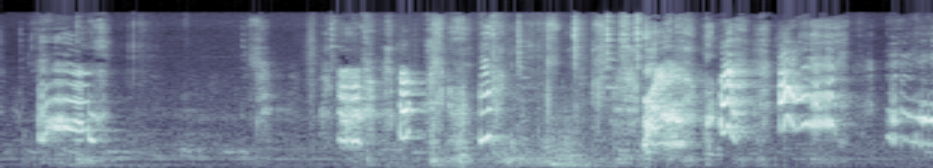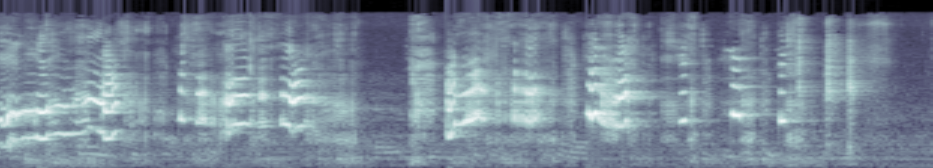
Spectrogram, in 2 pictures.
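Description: A pug gives a run of high, squeaky whines and yelps that sound almost like monkey chatter.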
